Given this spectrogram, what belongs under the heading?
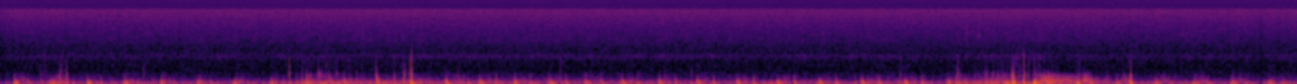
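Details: Heart sounds recorded while the chest is repeatedly pressed in: quiet, repeated low heart thumps mixed with rubbing and handling noise.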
